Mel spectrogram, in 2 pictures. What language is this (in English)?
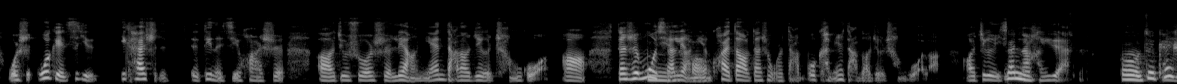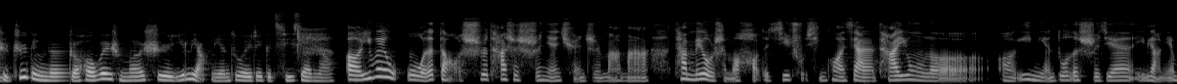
Chinese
